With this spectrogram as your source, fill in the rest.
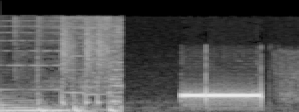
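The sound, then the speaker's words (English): A telephone number is dialed: a single steady electronic tone of just under a second sounds alone after a louder, mixed sound cuts off and a short silence passes. “I'm going to keep it on while I dial this number.”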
